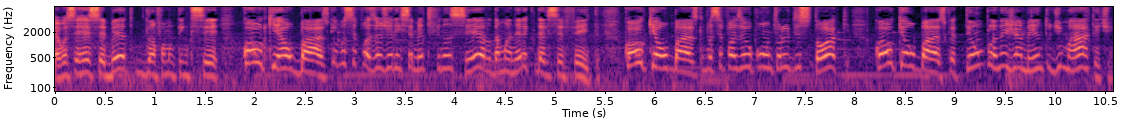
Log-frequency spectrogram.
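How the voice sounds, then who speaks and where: Over noticeable background noise, someone with a Brazilian accent talks at a very fast pace with lively intonation. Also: man, extremely high pitch for a man. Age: 30s. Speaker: business consultant. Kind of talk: solo podcast monologue.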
